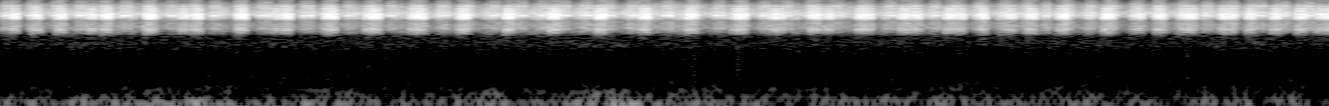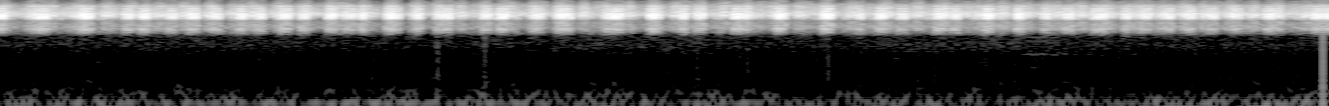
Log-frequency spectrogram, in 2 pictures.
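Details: Greek pine forest in midsummer, with a chorus of cicadas: a steady, shrill, grating drone with fast, even throbbing that runs without a break, no birds or people.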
